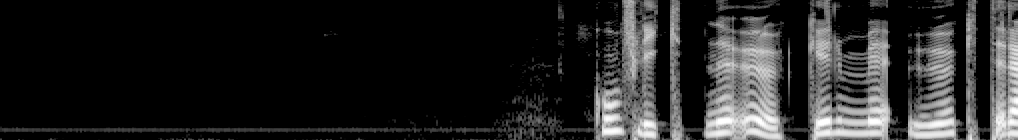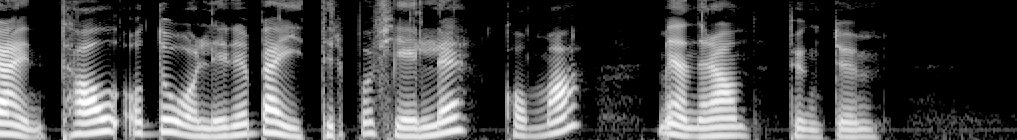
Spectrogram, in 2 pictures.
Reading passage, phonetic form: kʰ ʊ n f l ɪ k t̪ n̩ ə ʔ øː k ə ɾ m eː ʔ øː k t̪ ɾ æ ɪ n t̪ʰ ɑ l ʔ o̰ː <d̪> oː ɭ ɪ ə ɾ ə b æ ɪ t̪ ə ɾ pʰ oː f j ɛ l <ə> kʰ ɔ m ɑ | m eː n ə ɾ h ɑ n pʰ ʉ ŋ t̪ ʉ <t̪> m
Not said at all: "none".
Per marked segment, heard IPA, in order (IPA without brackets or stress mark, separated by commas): d̪, ə, none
